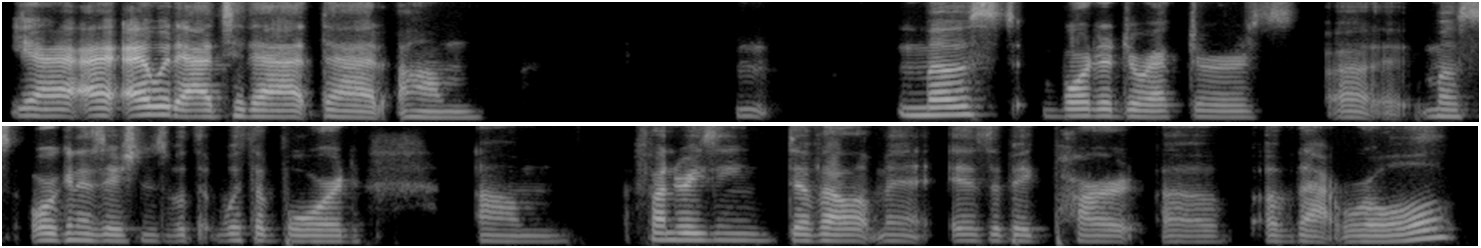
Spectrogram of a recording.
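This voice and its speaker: A woman on a conference panel, adding a point in a measured, hesitant way. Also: low voice, steady tone, darkish tone, dry recording. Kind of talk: casual panel talk.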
